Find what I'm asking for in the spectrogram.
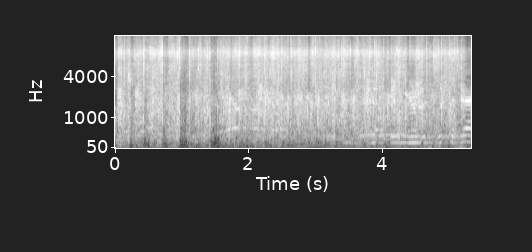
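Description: An audience breaks into loud, sustained applause for a military veteran, dense clapping filling the whole stretch without letting up.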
